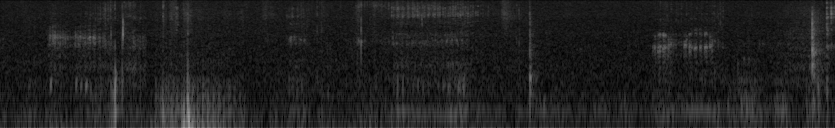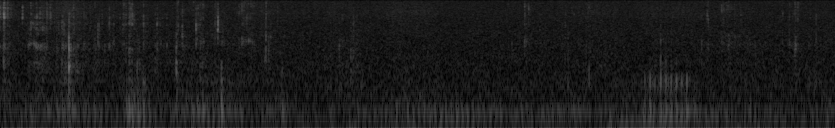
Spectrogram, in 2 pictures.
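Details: Snacking on dried minnows like potato chips, formerly feral cat Simba purrs in a low, even drone, with scattered crunches and chewing noises from the meal layered on top.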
